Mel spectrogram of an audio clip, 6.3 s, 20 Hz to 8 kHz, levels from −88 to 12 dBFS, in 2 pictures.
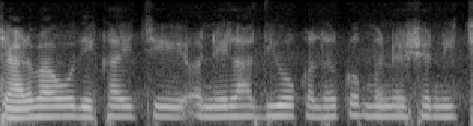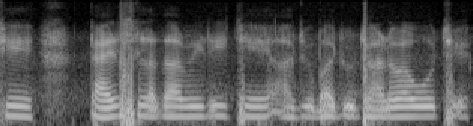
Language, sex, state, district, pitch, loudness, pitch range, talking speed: Gujarati, female, Maharashtra, Mumbai Suburban, 180 Hz, -20 LUFS, 170-185 Hz, 160 wpm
